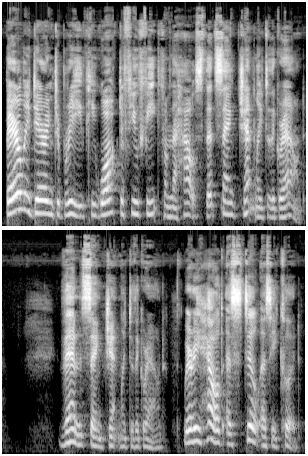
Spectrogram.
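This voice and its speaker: A woman reading a children's story aloud in an expressive, deliberate way with dramatic phrasing. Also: medium pitch. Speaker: storybook reader. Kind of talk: read-aloud children's story narration with asides.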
